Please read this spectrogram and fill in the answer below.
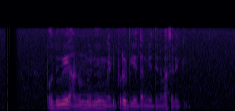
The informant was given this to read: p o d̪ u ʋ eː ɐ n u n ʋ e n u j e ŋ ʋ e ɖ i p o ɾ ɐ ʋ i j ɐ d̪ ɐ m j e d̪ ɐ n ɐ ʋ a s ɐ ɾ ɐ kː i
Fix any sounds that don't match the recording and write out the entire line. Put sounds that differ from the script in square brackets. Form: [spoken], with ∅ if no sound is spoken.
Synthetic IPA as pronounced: p o d̪ u ʋ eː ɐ n u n ʋ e n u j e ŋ ʋ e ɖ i p [u] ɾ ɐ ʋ i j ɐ d̪ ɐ m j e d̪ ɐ n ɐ ʋ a s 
